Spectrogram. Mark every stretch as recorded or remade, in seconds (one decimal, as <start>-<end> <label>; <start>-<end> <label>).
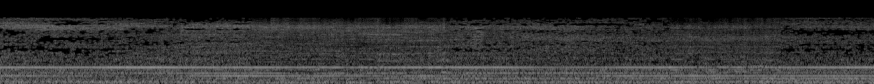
0.0-2.5 recorded; 2.5-4.5 remade; 4.5-6.7 recorded; 6.7-7.8 remade; 7.8-8.7 recorded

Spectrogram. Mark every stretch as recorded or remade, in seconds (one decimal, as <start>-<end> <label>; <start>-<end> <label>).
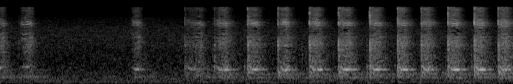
0.0-5.1 recorded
